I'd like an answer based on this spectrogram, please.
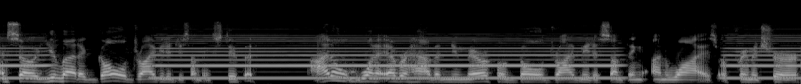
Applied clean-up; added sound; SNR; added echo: none; Wind instrument, woodwind instrument; 3 dB; none.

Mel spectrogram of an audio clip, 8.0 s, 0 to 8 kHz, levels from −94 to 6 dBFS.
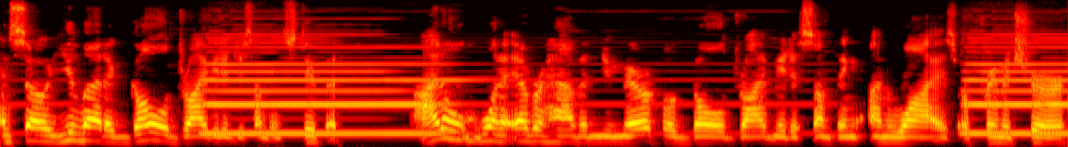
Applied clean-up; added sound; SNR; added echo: classical method log-MMSE.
